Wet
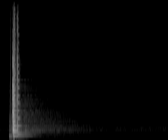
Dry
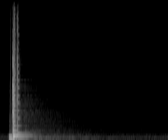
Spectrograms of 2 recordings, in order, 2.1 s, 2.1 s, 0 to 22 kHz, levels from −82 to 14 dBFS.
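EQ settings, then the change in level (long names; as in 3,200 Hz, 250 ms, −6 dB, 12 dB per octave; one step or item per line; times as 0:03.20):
four-pole ladder high-pass 1,500 Hz, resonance 45%
+7.5 dB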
